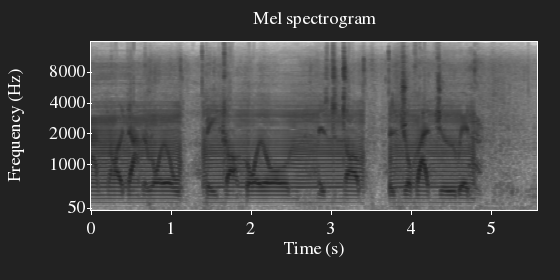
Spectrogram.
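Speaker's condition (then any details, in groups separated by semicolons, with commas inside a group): Laryngeal cancer with laryngectomy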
